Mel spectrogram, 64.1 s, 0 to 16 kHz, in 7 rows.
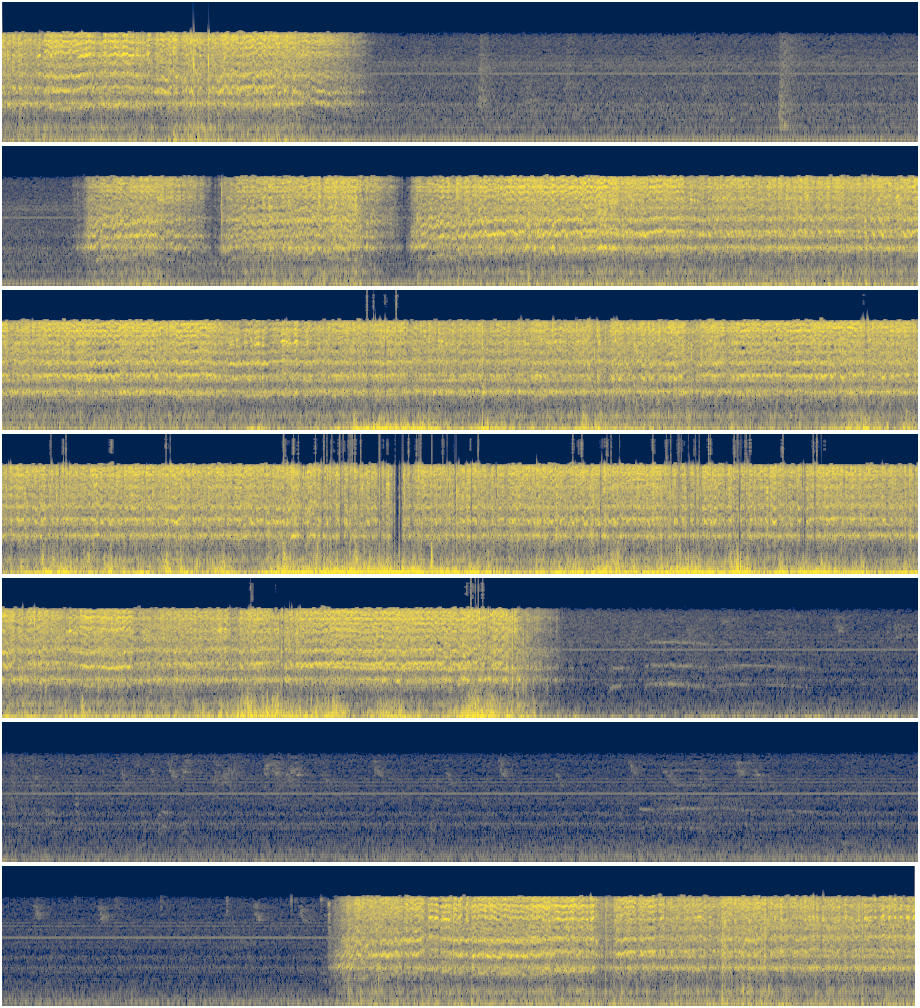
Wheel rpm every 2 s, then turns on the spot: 230, 140, 0, 0, 10, 90, 120, 190, 230, 230, 230, 230, 240, 230, 230, 230, 230, 230, 230, 230, 190, 20, 0, 0, 0, 0, 0, 0, 0, 130, 220, 230.
none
